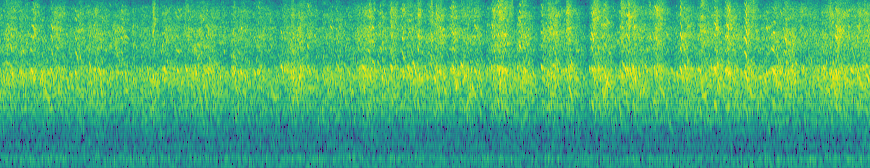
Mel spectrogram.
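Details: Hundreds of Western jackdaws arriving in the morning at Ringenberg Castle, flying around an early rainbow: a steady wash of overlapping short, sharp chack notes with no pause, over a faint background hum.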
